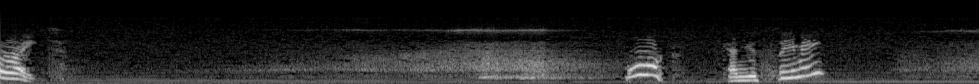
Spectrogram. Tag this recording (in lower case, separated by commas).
speech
